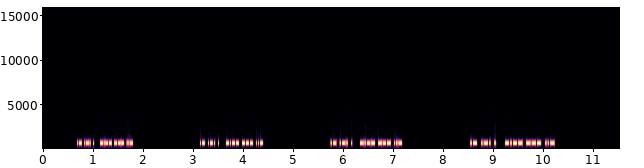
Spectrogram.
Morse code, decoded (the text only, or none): ARE YOU ARE YOU ARE YOU ARE YOU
